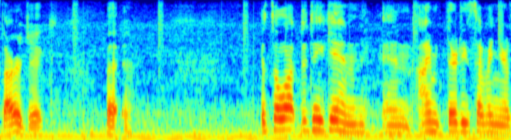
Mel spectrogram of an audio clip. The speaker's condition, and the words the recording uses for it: Cerebral palsy. And when I get tired, my speech gets almost lethargic.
